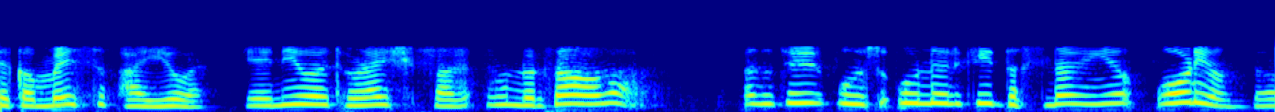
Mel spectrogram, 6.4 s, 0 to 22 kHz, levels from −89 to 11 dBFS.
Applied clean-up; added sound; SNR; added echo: neural mask model DeepFilterNet 3.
